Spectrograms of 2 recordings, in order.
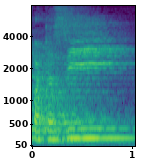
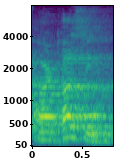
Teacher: पठ धातु का प्रथम पुरुष में पठति, पठतः, पठन्ति, पठसि, कुछ लोग बोलते हैं पठसी, गलत है वो, ह्रस्व इकार है ना, पठसि, मति, कम समय देना है, एक मात्रा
